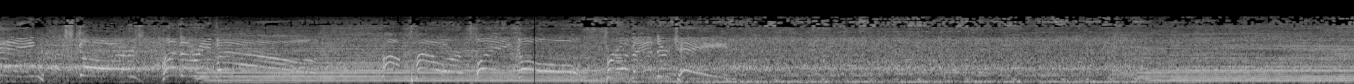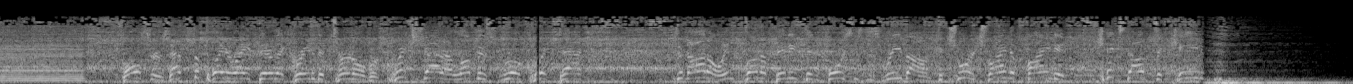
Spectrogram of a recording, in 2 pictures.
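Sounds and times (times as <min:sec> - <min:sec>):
crowd noise: 0:00.0 - 0:25.6
music: 0:01.3 - 0:27.0
arena goal horn blasts: 0:01.4 - 0:07.6, 0:10.7 - 0:25.2.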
